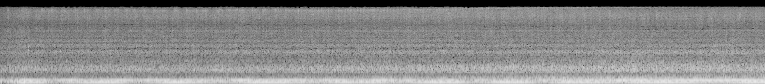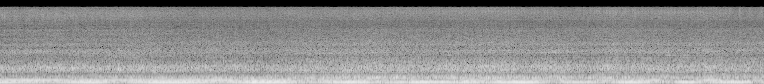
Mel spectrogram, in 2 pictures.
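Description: Engine of a paddy harvesting machine running steadily under load, a deep even drone with small swells in level.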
